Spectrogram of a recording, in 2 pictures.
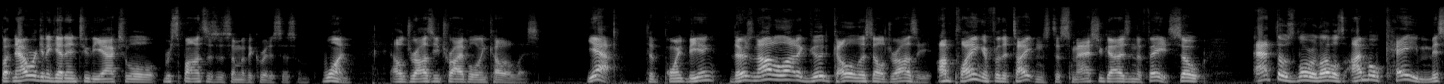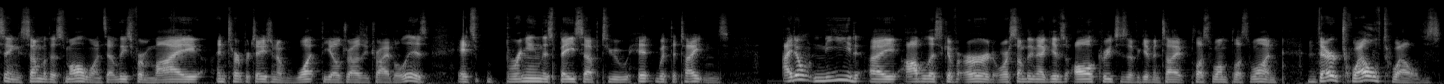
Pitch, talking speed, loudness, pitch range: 125 Hz, 215 wpm, -25 LUFS, 115-140 Hz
